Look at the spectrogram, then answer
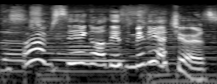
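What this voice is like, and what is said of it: Weird Scandinavian-sounding put-on accent. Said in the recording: “you've gotten a little bit of a weird accent ... That's such a weird, what country is that accent? ... Maybe a little Denmark and Finland.”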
